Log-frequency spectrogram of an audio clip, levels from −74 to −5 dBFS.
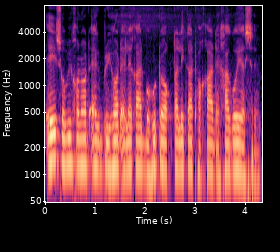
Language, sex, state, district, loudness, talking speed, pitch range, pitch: Assamese, male, Assam, Kamrup Metropolitan, -17 LUFS, 140 wpm, 110-120 Hz, 115 Hz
